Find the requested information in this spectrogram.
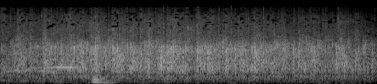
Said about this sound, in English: Round of applause for our two volunteers.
